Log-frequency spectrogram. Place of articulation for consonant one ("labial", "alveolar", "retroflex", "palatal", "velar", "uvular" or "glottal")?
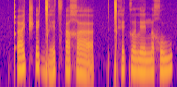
uvular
